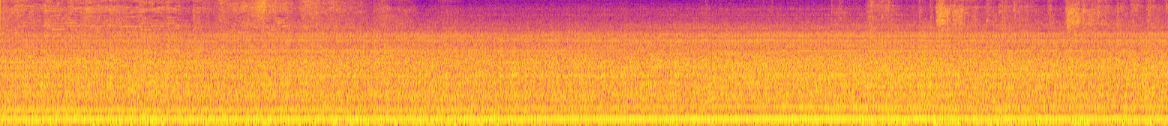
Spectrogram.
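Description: Car driving at a steady speed: an even engine drone with tyre and road noise.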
